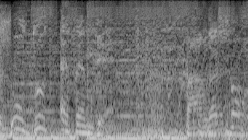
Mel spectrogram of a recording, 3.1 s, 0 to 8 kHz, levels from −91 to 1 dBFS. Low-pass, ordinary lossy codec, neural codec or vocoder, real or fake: 7.2 kHz; Opus, 16 kbps; none; real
